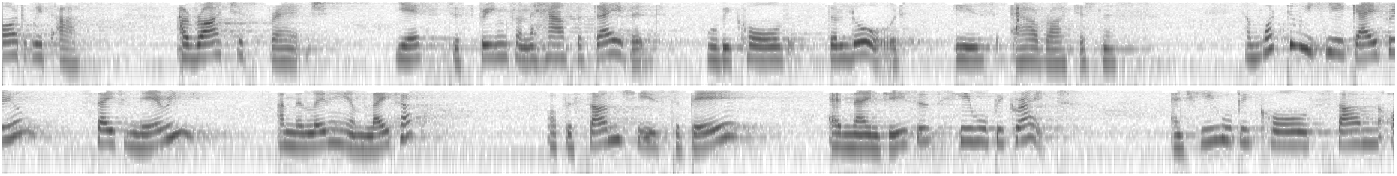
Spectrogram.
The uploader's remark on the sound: Congregation: Carlton 10am (Service of Baptism and Confirmation).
